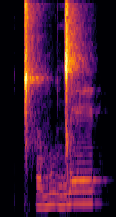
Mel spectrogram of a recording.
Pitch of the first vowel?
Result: low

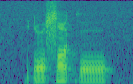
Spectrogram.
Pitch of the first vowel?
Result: low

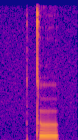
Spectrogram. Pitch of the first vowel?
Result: low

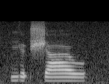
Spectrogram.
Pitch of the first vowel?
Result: high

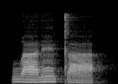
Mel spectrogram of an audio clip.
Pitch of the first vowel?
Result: low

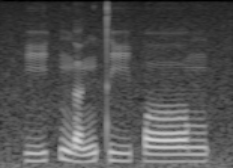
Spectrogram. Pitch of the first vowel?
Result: rising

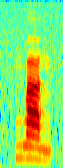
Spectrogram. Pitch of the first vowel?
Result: falling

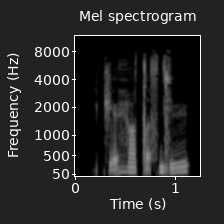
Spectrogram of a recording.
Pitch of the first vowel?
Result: rising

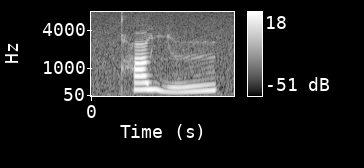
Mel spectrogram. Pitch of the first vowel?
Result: high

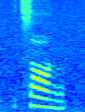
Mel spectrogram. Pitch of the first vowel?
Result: falling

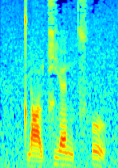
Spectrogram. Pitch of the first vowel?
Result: rising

